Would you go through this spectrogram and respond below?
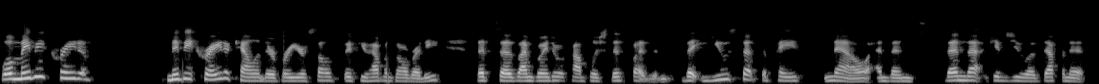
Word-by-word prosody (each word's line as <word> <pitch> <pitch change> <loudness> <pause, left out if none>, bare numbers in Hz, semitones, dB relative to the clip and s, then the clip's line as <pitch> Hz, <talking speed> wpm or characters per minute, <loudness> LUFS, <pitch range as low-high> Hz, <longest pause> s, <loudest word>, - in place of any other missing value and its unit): Well, 245 +2 +6
maybe 295 +8 +7
create 280 -2 +3
a 260 - 0 0.8
maybe 240 +5 +5
create 235 +3 +5
a - - +2
calendar 170 -3 +2
for 165 0 +1
yourself, 165 +2 -2
if 175 -2 -1
you 170 - -2
haven't 170 -1 -2
already, 155 +4 -2 0.4
that 180 0 +3
says, 170 -3 +4
"I'm 170 0 +4
going 170 0 +1
to 180 -1 -2
accomplish 165 -2 -4
this 175 0 -2
by - - +1
the" 255 0 -9
that 180 - +3
you 200 +8 -2
set 240 -3 0
the - - -7
pace 175 -1 -2 0.2
now 160 -5 +1
and 155 +1 -3
then 150 -1 -2
s - - -30 0.2
then 190 +1 +4
that 185 - +2
gives 170 -3 -6
you 165 -2 -4
a 150 - -3
definite 165 -3 -2
175 Hz, 205 wpm, -24 LUFS, 165-205 Hz, 0.8 s, maybe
